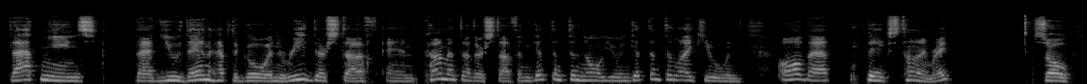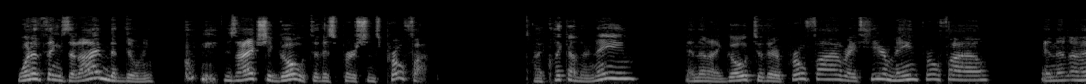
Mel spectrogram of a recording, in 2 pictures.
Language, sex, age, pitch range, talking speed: English, male, 40-59, 165-230 Hz, 195 wpm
